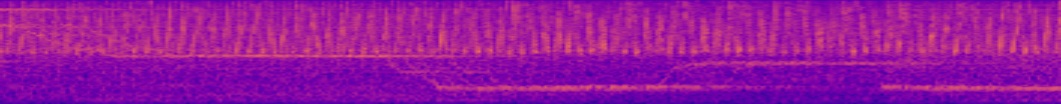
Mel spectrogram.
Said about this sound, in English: Later, I am traveling in the flatbed of a truck.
